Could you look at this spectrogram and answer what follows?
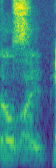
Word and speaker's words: Allip: So, as you pick up the book, Fib, how do you pronounce this thing? Allip springs out, A-L-L-I-P, and it fills the Alep.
